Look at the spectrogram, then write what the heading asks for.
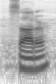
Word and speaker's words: solder: So hopefully the leaded solder, if you're from one of those wacky places that pronounces the L in it, is going to help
